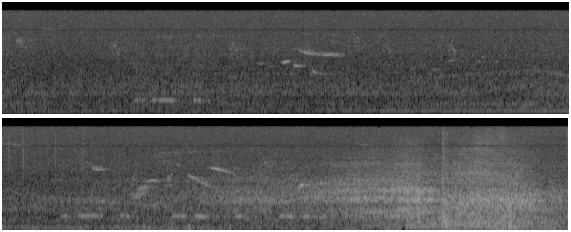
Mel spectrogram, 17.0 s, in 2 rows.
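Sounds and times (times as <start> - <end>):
low steady hum: 0.0 - 13.4
faint birdsong: 0.0 - 15.2.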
